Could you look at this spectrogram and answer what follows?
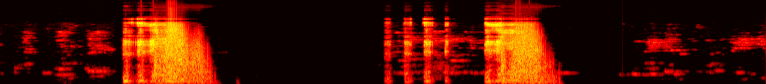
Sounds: Throat clearing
